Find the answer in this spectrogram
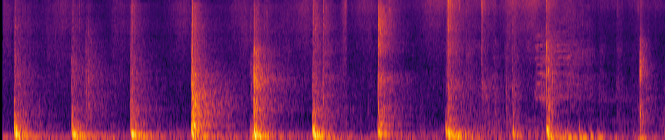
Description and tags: walking up stairs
